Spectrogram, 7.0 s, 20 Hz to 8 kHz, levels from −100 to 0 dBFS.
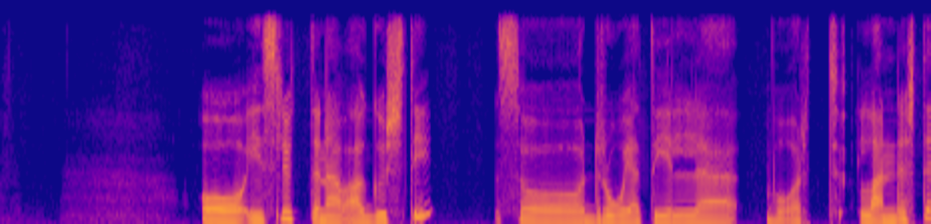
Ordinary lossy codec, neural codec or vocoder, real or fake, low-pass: none; none; real; 7.2 kHz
